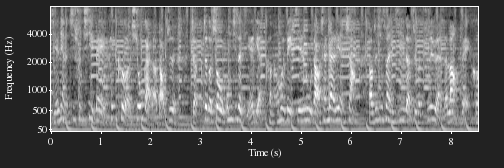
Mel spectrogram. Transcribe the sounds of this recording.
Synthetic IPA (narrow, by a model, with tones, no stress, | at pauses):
t͡ɕjɛ˧˥t̪jɛ˨˩nd̪ə˩t͡ɕʰi˧˥ʂɻ̩˧˥˧t͡ɕʰi˥˧pe˥˩ɪxe˥ɪkʰɤ˥˩ɕjo˥ʊka˨˩ɪlʔə̰˦t̪ɑ˨˩ʊʈ͡ʂɻ̩˥˩ | ʈ͡ʂə˧˩ʈ͡ʂɤ˥˩ɡə˩ʂʊkʊ˥ŋɕi˥d̪ə˨t͡ɕjɛ̰˧˥t̪jɛ̰˨˧˦nkʰɤ˨˩nɤ˧˥ŋxwe˥˧ɪpe˥˩ɪt͡ɕjɛ˥lu˥˧t̪ɑ˥˩ʊʂa˥nt͡sa˥˧ɪljɛ˥˧nʂɑ˥˩ŋ | t̪ɑ˨˩ʊʈ͡ʂɻ̩˥˩t͡ɕi˥˧swa˥˩nt͡ɕi˥d̪ə˨ʈ͡ʂɤ˥˩ɡə˩t͡sɹ̩˥ɥɛ˧˥nd̪ə˧lɑ˥˧ŋfe˥˩ɪxɤ˧˥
